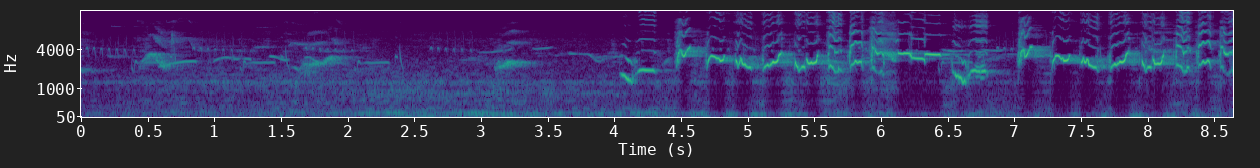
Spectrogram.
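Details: Morning Oriental magpie-robin: after soft, distant whistles over a low hum, loud rapid ngropel singing bursts in with quick varied whistles and chattering notes repeated several times a second.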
